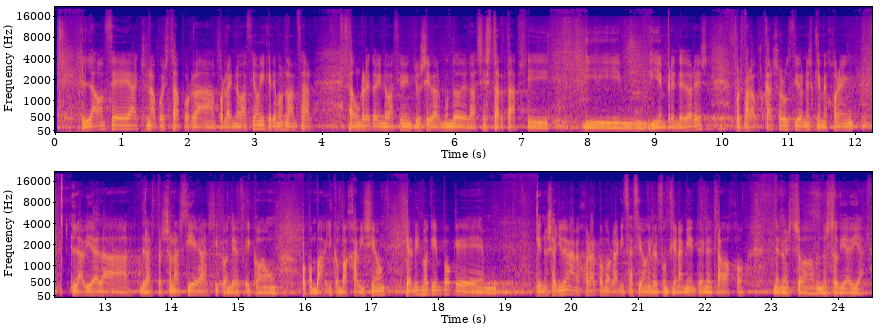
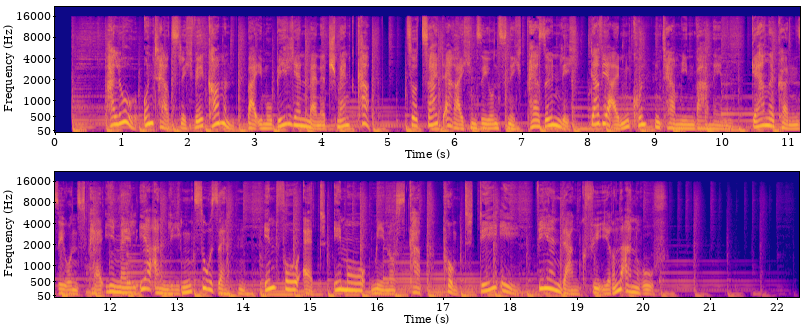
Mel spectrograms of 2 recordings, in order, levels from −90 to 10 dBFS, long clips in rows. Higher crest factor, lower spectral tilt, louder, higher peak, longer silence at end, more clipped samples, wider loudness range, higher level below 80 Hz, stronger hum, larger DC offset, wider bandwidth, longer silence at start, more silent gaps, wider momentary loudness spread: first, 18 dB vs 12 dB; about the same, -5.5 dB/octave vs -5 dB/octave; second, -17 LUFS vs -12 LUFS; about the same, 0 dBFS vs 0 dBFS; second, 0 s vs 0.5 s; neither; about the same, 1 LU vs 2 LU; second, -46 dBFS vs -26 dBFS; neither; neither; first, over 20 kHz vs 16.5 kHz; second, 0 s vs 0.25 s; neither; second, 5 LU vs 8 LU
